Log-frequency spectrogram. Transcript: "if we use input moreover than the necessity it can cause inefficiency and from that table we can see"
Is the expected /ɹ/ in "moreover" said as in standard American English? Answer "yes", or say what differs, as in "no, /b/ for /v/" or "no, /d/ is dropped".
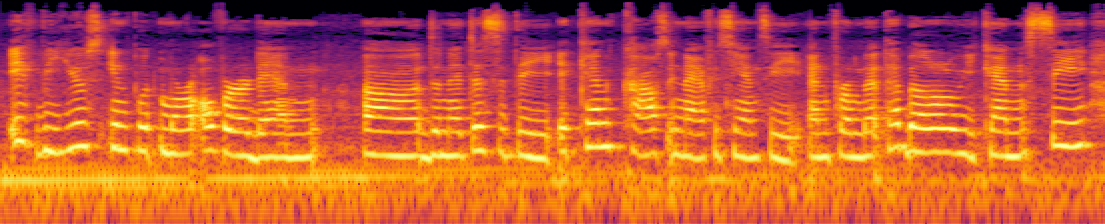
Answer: yes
